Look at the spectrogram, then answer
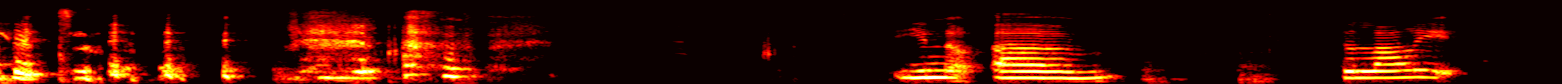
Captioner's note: laughter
